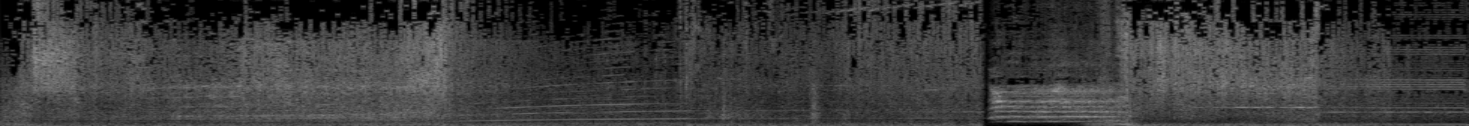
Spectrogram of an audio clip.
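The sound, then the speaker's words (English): Movie trailer audio for The Ice Road: a dense, loud rumbling roar with rising tonal sweeps that cuts out abruptly, then returns with blaring sustained tones. “All right, let's play this Ice Road trailer.”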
